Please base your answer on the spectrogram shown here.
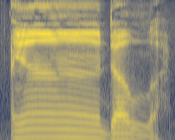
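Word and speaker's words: عند الله: Bacanya gimana? Indallah. Indallah. Tuh, n-nya ada g-nya. Indallah. Tapi nggak begitu kali. Indallah ya, nggak begitu bindeng.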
